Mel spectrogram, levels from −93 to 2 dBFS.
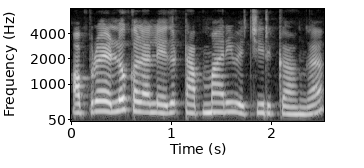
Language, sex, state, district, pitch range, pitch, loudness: Tamil, female, Tamil Nadu, Nilgiris, 220-250 Hz, 235 Hz, -16 LUFS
